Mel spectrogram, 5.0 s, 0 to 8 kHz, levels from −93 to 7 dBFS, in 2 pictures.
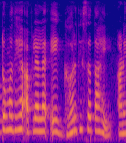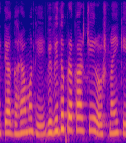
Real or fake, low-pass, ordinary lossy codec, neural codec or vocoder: real; none; none; none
